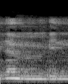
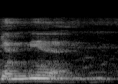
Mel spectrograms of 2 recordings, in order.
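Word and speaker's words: ذنب: Nah, itu hati-hati bacanya. Jangan jambil atau jabil. Gunung mana? Ampuni dosa gunung.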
